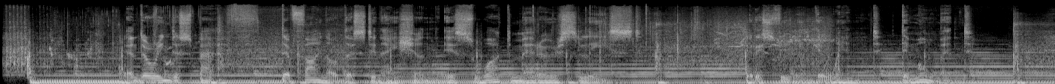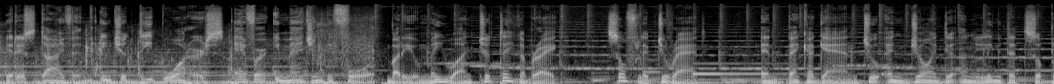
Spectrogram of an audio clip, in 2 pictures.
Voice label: English International; Portuguese-Brazilian, Male, Home Studio, 30s-50s

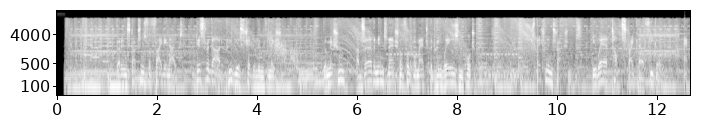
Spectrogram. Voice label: Welsh

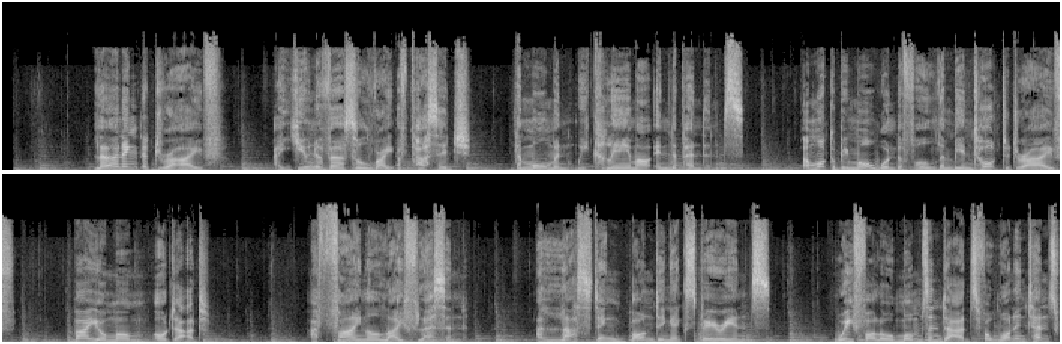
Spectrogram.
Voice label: Documentary; Teens-30s; Female; North East

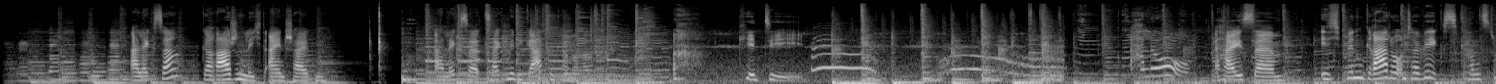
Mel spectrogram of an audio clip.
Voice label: German

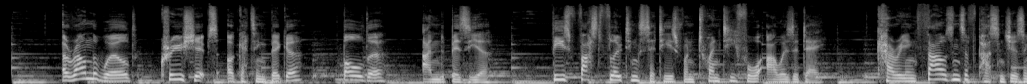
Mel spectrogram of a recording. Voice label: Documentary

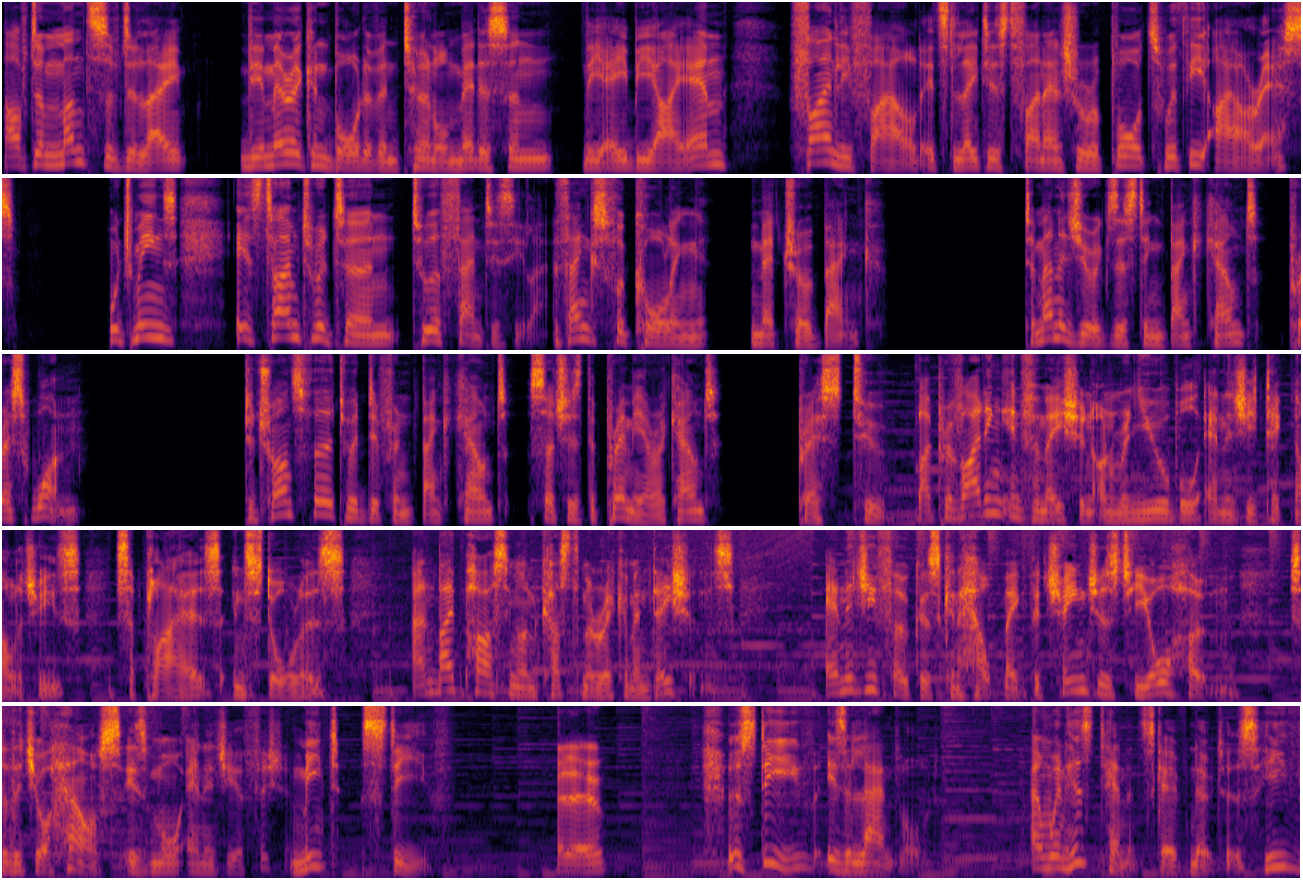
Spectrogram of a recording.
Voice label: corporate

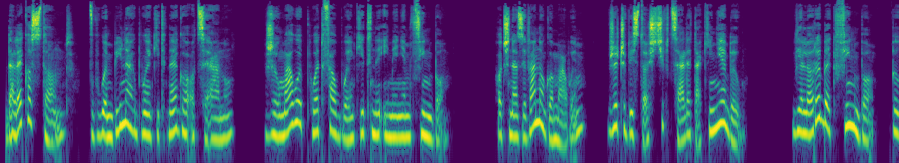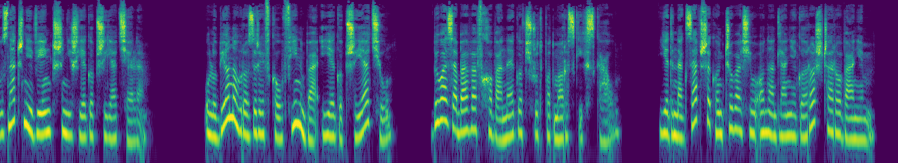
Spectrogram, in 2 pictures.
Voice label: Polish

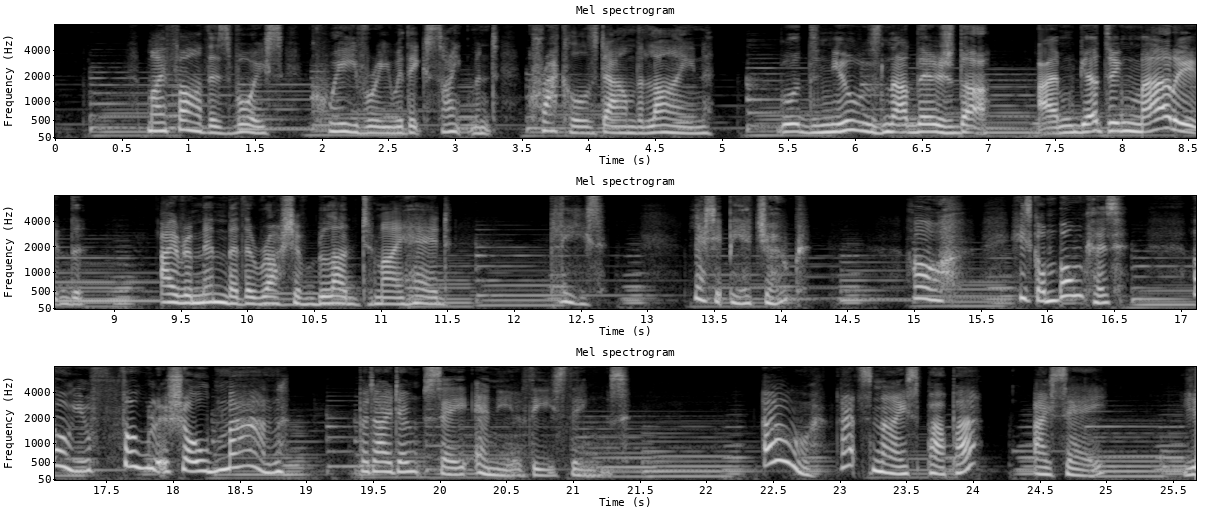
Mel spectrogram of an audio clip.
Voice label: Audiobook; home studios

